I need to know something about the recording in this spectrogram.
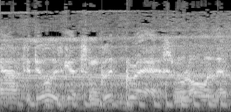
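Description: A fast, radio-like voice, part of an animated outro jingle, running on without pauses over a faint steady high tone.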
